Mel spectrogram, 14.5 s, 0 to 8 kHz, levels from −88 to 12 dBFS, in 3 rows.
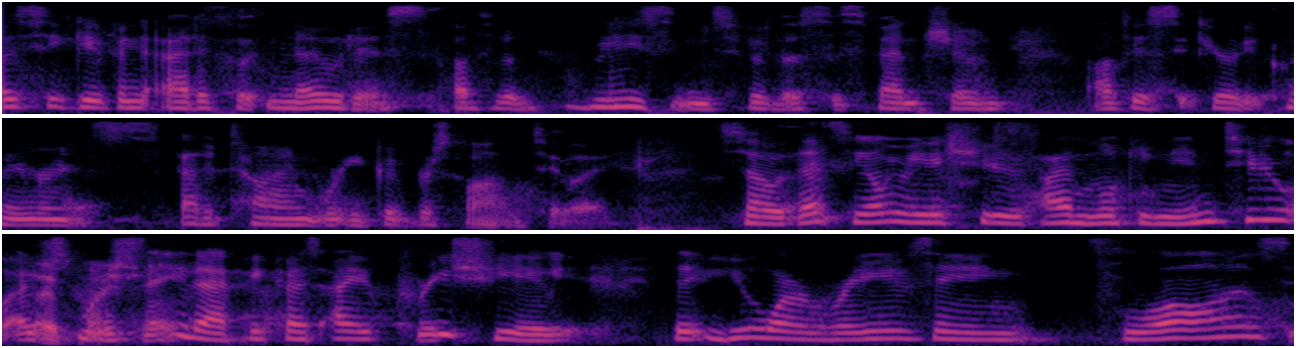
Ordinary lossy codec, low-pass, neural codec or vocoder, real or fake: Opus, 32 kbps; 7.2 kHz; codec, 16 kHz, 1 kbps, FreqCodec, larger model; fake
